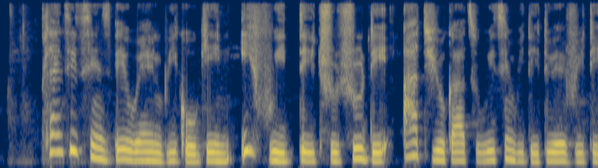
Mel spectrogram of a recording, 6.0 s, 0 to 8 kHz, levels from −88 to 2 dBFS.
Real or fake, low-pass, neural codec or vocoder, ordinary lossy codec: real; 7.2 kHz; none; none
